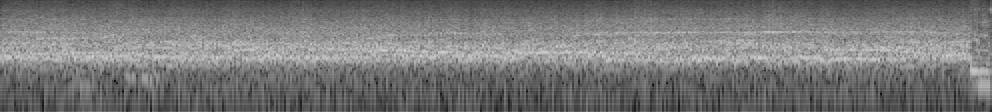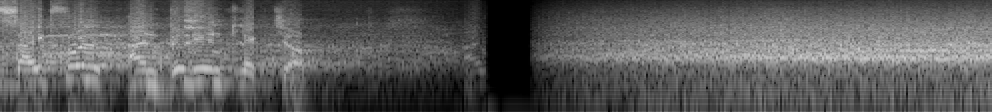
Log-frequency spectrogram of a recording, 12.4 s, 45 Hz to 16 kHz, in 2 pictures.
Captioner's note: wild applause and cheering for 17 seconds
